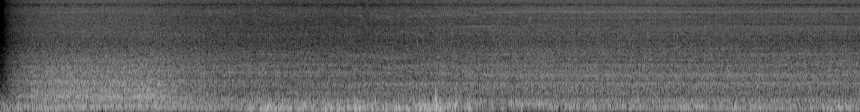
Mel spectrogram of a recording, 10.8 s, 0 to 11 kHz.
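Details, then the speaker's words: 2011 Chevy Silverado 5.3L V8 after replacing the spark plugs and wires, cylinder 7's having been arcing and caused a P0307 misfire: steady, even idle that settles down with no check engine light and no RPM hunting. "So you can see there, idle came down now. Everything looks good. No check engine lights. No weird RPM gauge going up and down or nothing, so we are uh I'd say we're good."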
